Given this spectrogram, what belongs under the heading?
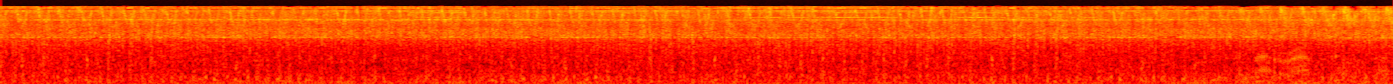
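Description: Loud, steady helicopter rotor and engine noise from Microsoft Flight Simulator X fills the whole stretch, continuous and close, with a faint voice underneath.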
